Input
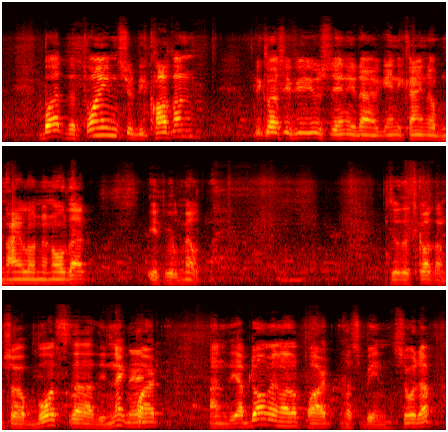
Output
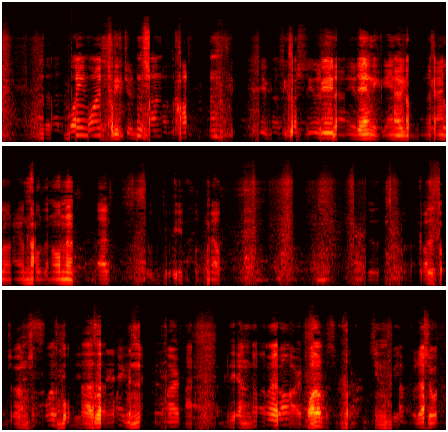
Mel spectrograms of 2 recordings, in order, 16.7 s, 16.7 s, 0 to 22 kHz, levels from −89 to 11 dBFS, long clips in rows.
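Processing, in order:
slices reordered back to front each 153 ms, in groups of 3
in parallel at −6 dB: wrap-around overflow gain 11 dB
on the sum: volume swells 343 ms
tremolo with a sine in dB 2.2 Hz, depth 20 dB
level −2 dB

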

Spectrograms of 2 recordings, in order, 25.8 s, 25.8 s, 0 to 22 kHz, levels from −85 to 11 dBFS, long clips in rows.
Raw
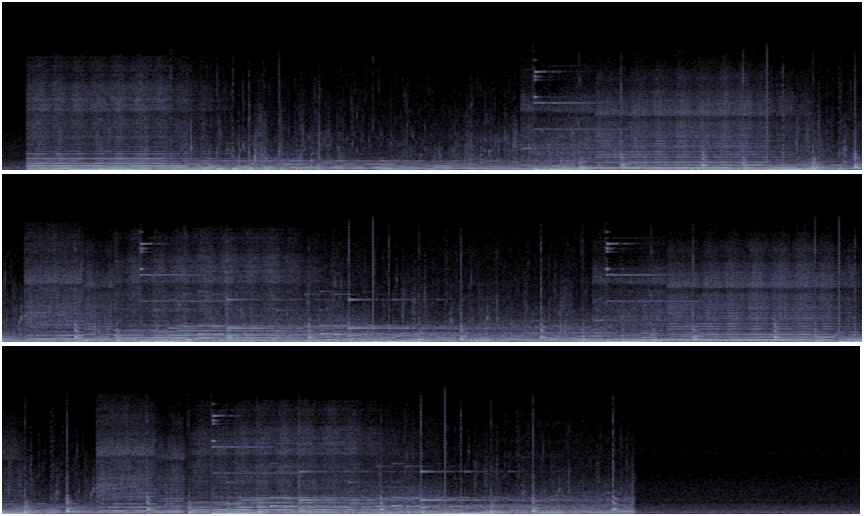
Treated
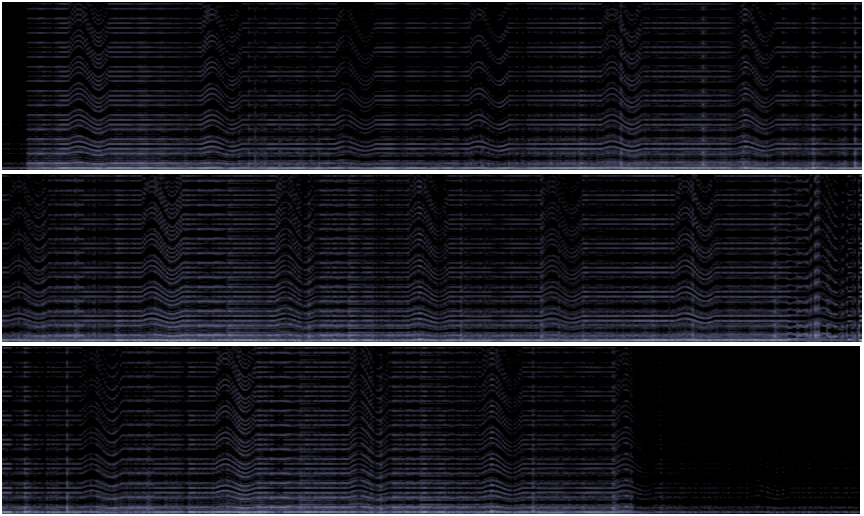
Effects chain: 0:16.45–0:17.19: three sine waves on the formant tracks
formant filter u
parametric band 2,900 Hz +13 dB 1.3 octaves
mains-hum notches 60/120/180/240/300/360/420 Hz
comb filter 3.1 ms, depth 63%
repeating echo 478 ms, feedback 52%, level −16.5 dB
decimation without filtering 14×
wow of a warped record 45 rpm, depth 160 cents
level −2.5 dB

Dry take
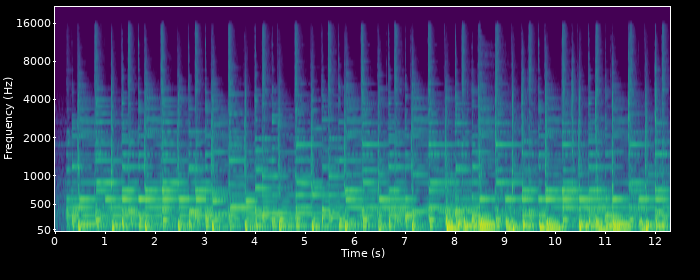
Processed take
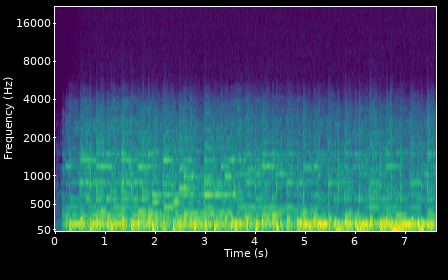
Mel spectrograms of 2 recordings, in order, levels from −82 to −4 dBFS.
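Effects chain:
running median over 25 samples
time stretch by overlap-add 0.62×, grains 45 ms
parametric band 370 Hz −14.5 dB 1.4 octaves
single-tap delay 236 ms −20.5 dB
automatic gain control gain up to 13.5 dB
high-frequency loss of the air 460 metres
comb filter 6 ms, depth 84%
hum removal 80.74 Hz, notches 29
brickwall limiter −8.5 dBFS, peak gain reduction 6.5 dB
feedback echo at a low word length 90 ms, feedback 80%, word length 8 bits, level −14.5 dB
level +5 dB

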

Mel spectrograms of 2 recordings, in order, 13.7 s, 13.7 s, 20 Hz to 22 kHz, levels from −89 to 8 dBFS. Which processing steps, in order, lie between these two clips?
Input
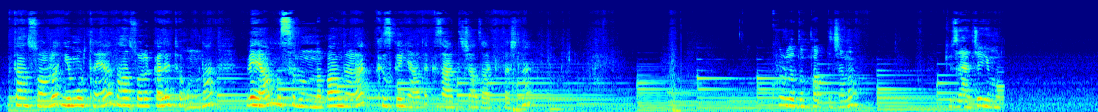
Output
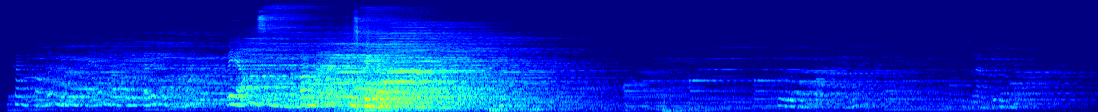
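adaptive Wiener filter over 9 samples
source passing by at 0:04.57, 29 m/s, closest 5.8 metres
reverb with rising layers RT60 2.1 s, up +7 semitones, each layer −2 dB, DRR 1.5 dB
level −4 dB

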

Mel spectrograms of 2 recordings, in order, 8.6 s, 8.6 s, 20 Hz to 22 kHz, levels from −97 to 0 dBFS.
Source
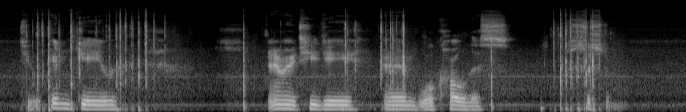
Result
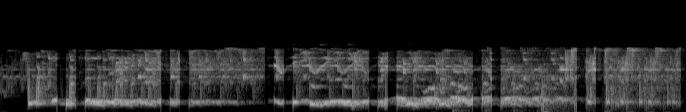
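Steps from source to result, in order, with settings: three sine waves on the formant tracks
hard clipping −24.5 dBFS, distortion −14 dB
gate on every frequency bin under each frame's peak −25 dB strong
tuned comb filter 860 Hz, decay 0.17 s, harmonics all, mix 80%
reversed playback
downward compressor 5 to 1, threshold −54 dBFS, peak gain reduction 13 dB
reversed playback
double-tracking delay 18 ms −4 dB
on a send: bouncing-ball delay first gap 410 ms, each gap 0.85×, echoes 5
on the sum: rectangular room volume 360 cubic metres, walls mixed, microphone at 0.5 metres
gate pattern "xxxxxx.x.xx" 127 BPM −24 dB
level +15 dB

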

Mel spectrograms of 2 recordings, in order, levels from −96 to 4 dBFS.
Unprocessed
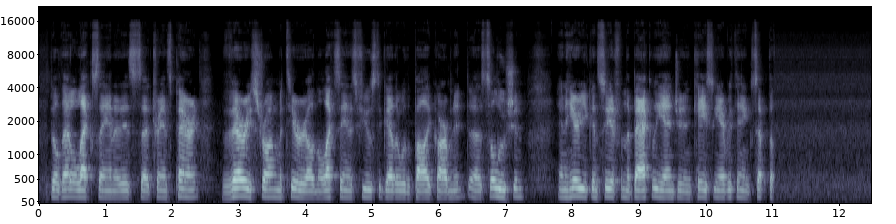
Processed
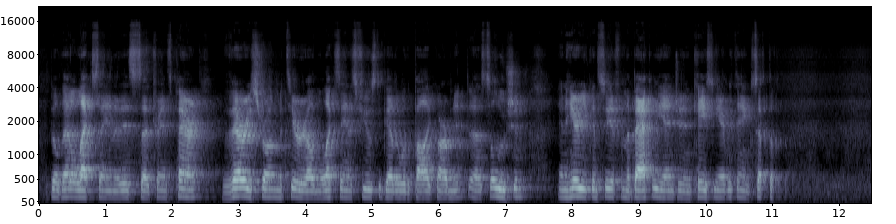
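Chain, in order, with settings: feedback echo with a band-pass in the loop 71 ms, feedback 49%, band-pass 1,500 Hz, level −7.5 dB
rotating-speaker cabinet horn 1.2 Hz
feedback echo with a swinging delay time 107 ms, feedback 49%, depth 97 cents, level −17 dB
level −4.5 dB

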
